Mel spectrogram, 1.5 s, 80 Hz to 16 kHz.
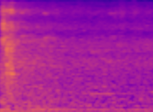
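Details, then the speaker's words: Yamaha Mio i125 scooter, hard starting (push-started), idling low and uneven with shaking misfire; throttle body dirty and cleaned, suspected air adjust issue. "parang nanginginig palado palyado siya yado talaga"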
